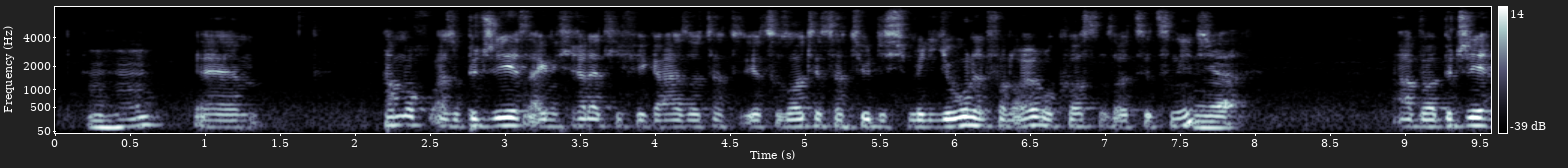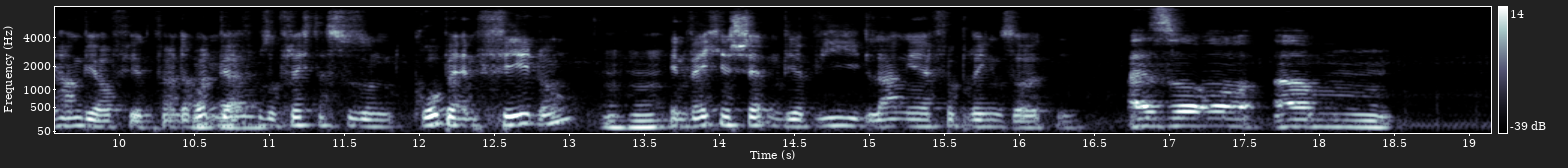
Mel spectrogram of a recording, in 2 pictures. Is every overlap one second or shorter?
Yes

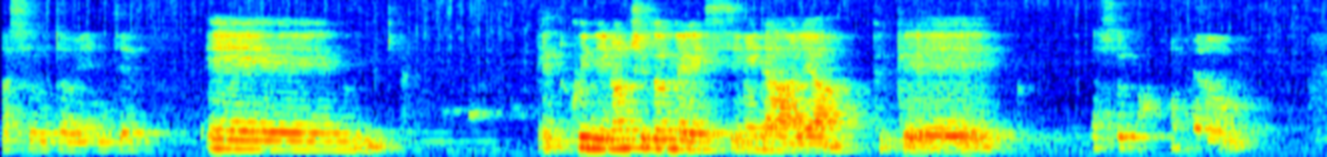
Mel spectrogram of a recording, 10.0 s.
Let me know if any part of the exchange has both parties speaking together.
No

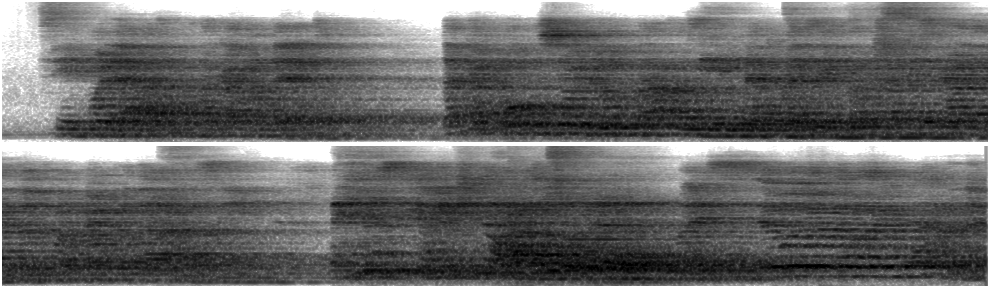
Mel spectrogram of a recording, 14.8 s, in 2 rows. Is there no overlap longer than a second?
No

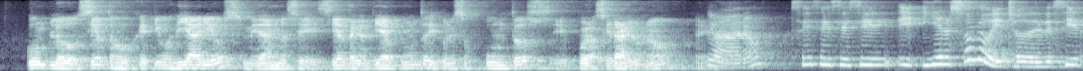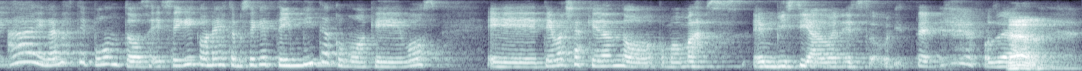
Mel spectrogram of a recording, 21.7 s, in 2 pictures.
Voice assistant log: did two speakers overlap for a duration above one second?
No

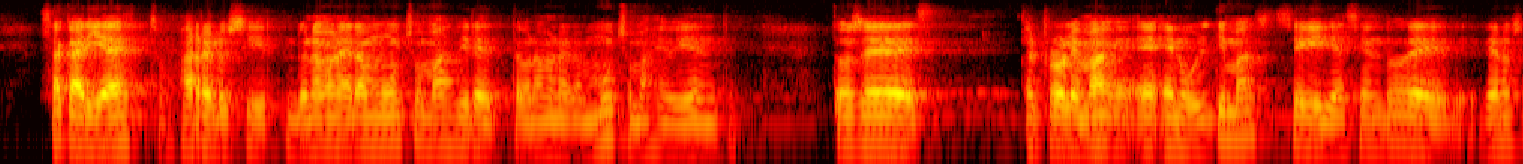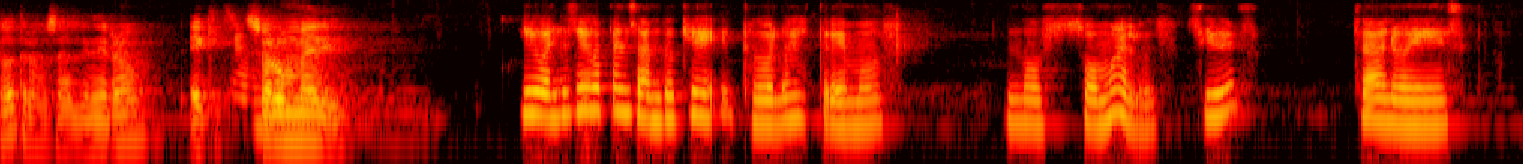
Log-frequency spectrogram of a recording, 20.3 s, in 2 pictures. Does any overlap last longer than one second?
No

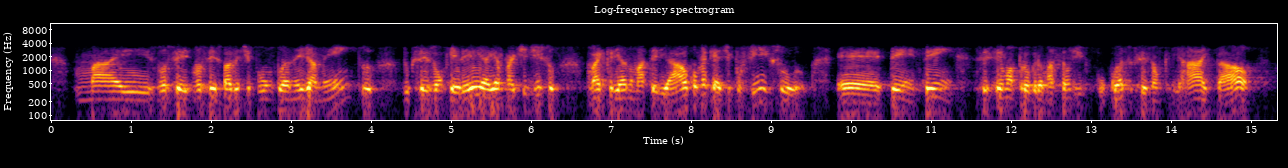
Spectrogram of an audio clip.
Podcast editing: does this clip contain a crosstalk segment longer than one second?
No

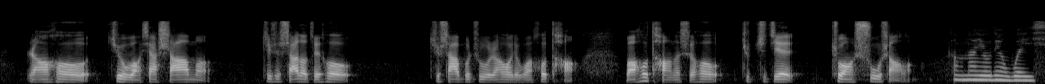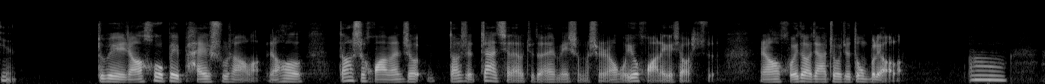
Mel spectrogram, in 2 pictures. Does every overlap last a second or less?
Yes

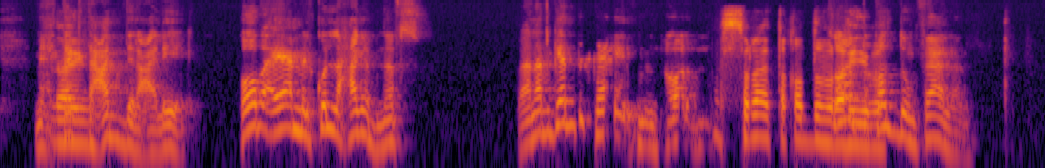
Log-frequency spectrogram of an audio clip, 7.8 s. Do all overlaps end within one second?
Yes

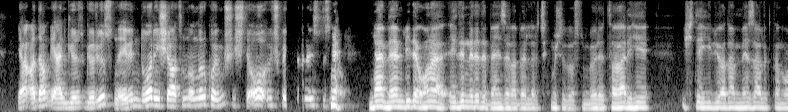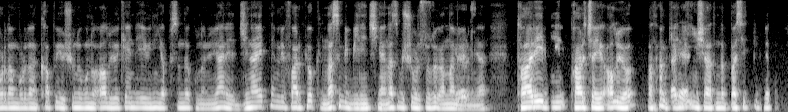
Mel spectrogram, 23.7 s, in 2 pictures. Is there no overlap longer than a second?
Yes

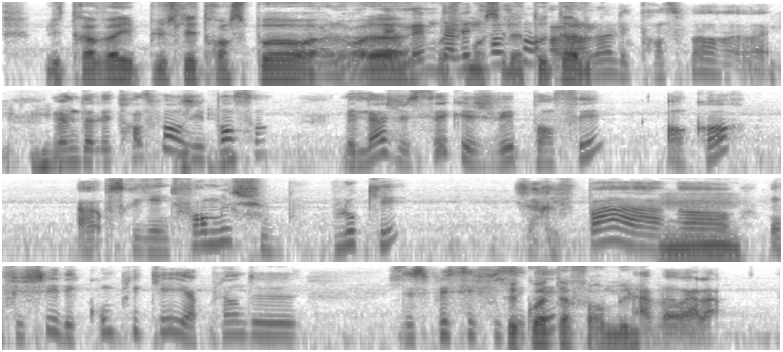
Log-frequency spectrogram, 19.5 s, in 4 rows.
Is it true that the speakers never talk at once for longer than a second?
No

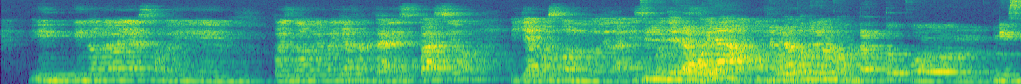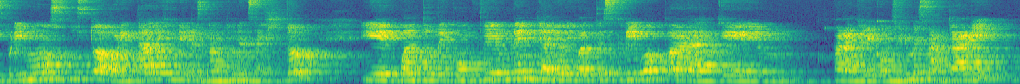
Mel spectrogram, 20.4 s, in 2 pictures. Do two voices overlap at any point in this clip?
Yes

